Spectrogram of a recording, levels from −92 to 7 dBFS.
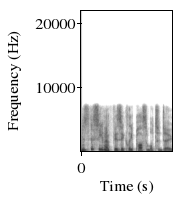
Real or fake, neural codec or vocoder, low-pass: real; none; 7.2 kHz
